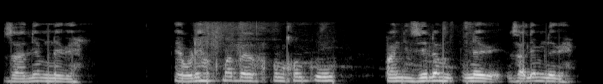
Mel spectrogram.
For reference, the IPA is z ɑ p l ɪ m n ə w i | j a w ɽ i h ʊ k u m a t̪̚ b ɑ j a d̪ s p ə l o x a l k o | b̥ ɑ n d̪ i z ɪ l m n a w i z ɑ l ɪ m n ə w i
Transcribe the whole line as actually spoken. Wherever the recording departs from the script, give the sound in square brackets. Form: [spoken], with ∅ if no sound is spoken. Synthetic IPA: z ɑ [∅] l ɪ m n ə w i | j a w ɽ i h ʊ k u m a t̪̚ b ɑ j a d̪ [x] p ə l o x a l k o | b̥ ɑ n d̪ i z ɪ l m n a w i z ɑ l ɪ m n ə w i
